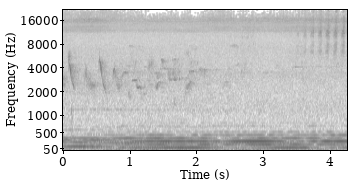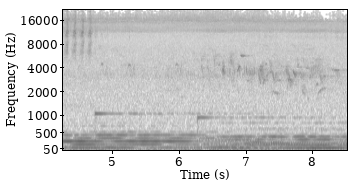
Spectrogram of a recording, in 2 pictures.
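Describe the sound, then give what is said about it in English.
Soft bird chirps twitter in short bursts at the start and end, fairly faint, layered over a steady, low humming drone that runs throughout. “You notice sound of nature all around you. The birds are chirping away.”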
